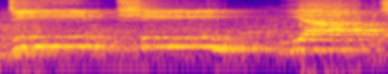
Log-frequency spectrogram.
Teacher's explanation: এরপরে যদি আমরা দেখি জিম শিন ইয়া, এই তিনটা হরফ উচ্চারিত হয় জিহ্বার মধ্যভাগ এবং এর সোজা উপরের তালু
